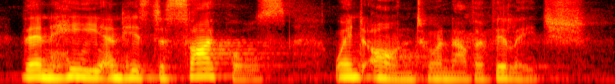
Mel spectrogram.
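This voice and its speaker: An unremarkable speaking voice at a fairly slow pace. The intonation is lively. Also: woman. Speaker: scripture reader. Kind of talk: reading aloud. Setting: church.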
